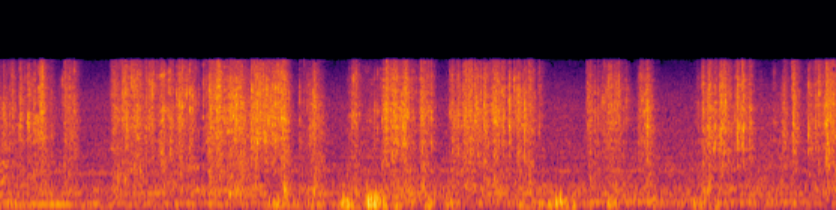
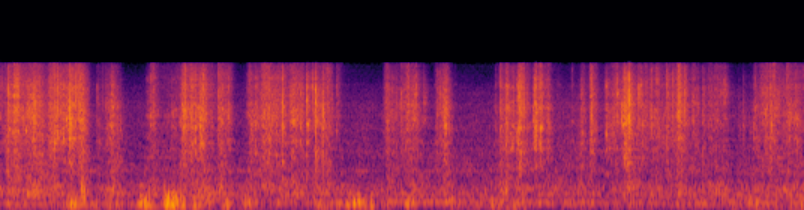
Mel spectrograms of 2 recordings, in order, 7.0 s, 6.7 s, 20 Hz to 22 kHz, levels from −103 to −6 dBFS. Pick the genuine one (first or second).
first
